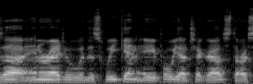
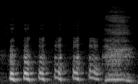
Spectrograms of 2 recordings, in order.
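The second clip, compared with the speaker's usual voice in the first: laugh. Real, not acted. Laughs at his own story.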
